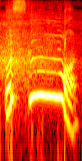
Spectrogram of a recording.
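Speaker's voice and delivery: very high, loud, drawn-out shriek; screamed cry for help. Acted. Victim calling for help against ghost, long high scream. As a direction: shriek for rescue in acted terror.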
